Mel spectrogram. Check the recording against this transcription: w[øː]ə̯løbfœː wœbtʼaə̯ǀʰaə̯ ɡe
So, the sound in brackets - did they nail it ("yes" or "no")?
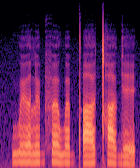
yes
